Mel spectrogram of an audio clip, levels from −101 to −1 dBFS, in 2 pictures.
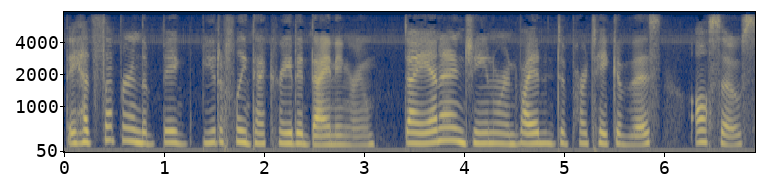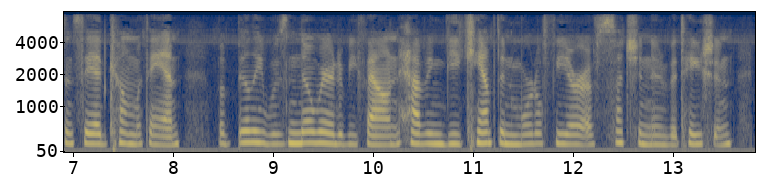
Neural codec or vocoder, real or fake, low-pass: none; real; 7.2 kHz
